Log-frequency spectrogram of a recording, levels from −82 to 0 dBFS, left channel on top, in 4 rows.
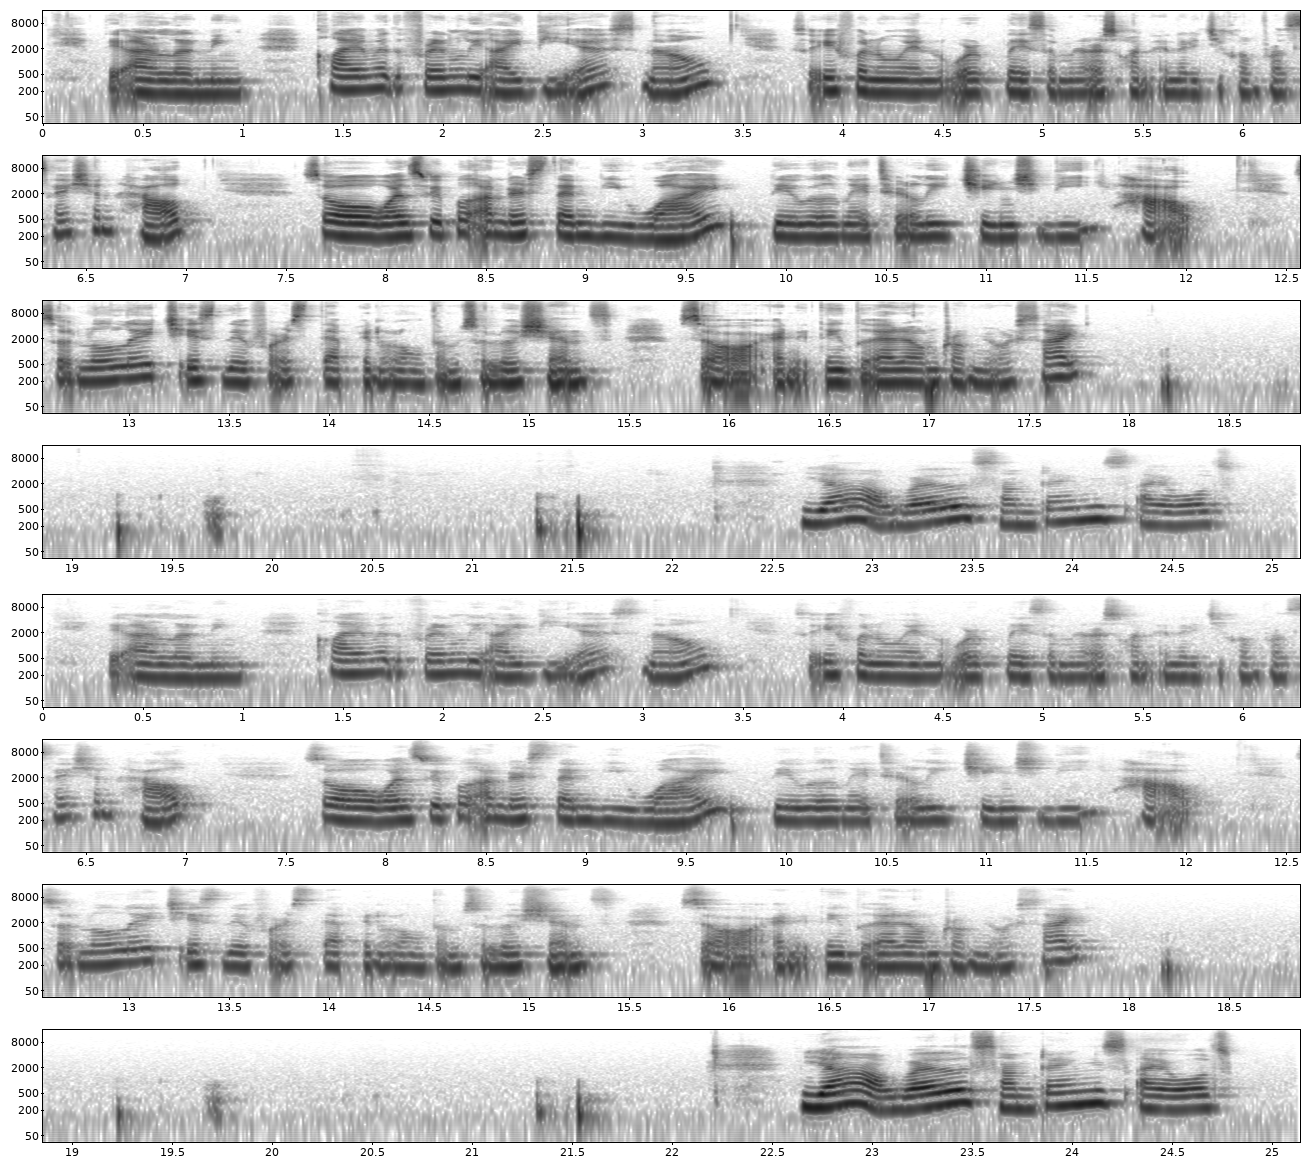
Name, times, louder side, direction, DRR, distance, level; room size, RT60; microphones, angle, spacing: voice 1, 0.1-12.0 12.3-17.8 19.7-19.8, left 5 dB, 65° left, 0.4 m, -22 dB
voice 2, 22.3-24.8, right 6 dB, 80° right, 0.4 m, -18 dB
7.5 x 3.5 x 3.9 m
head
